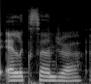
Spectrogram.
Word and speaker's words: Ellxandra: C'est Ellxandra.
